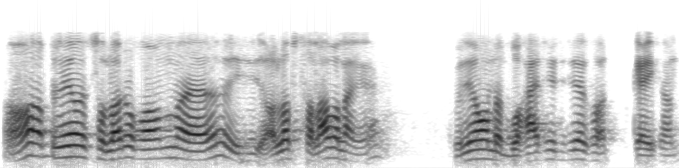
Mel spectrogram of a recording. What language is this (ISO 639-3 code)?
asm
